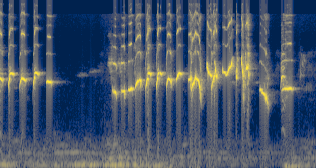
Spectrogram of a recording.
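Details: Fighting song of an oriental magpie-robin used to provoke other birds: a few clear whistled notes, then a fast, varied stream of sliding whistles and harsher chirps, with faint low background noise.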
